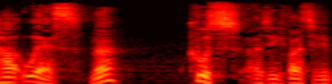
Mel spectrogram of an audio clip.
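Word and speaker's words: Kusch: äh im achten Versitat Kuss. C Hus, ne? Kuss. Also, ich weiß nicht, wie man das sonst im Deutschen ausspricht. Ich spreche das Kuss aus. So spricht man das im Englischen aus.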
